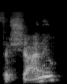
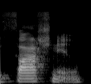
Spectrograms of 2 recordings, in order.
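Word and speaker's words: Fashanu: of Penn State uh fanu I'm sorry if I'm pronouncing that wrong again um I got them taken technically fashu fashu okay I gotta work on these I was saying fashu for months too he offensive tackles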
